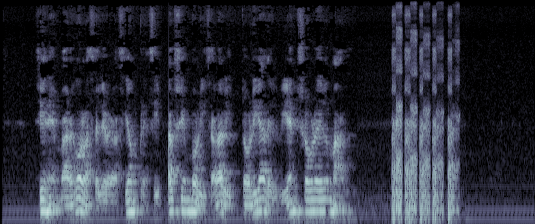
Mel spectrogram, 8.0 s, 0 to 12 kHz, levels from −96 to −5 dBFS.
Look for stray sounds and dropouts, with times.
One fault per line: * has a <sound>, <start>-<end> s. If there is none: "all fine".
* has a dropout, 2.4-2.5 s
* has a laugh, 5.9-6.9 s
